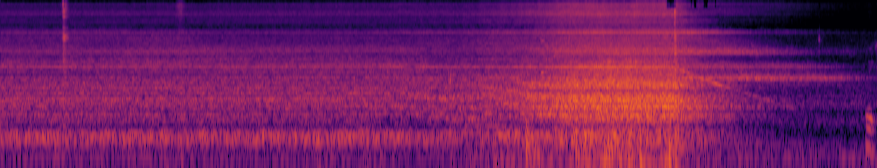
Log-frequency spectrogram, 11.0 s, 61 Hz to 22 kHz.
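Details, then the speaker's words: Propex Heatsource HS2000/HS2800 LPG space heater in a van, switched to flame setting: blower whooshes up then winds down with no spark ticking and no flame lighting, unit shutting off with a fault; fixed by cleaning and service. "can hear it come on but I can't hear the ignition but I can't hear the spark for the ignition because on this particular van should make a ticking noise and then you should hear the flame which is inside of that heater light up"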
